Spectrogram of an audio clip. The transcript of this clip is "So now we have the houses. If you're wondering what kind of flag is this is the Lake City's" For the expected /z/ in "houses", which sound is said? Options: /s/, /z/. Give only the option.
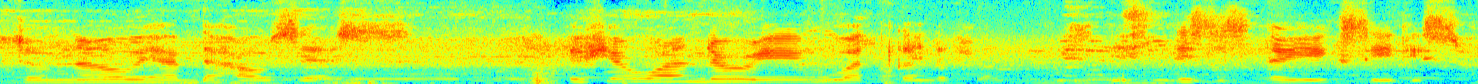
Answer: /s/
